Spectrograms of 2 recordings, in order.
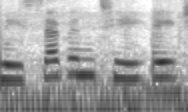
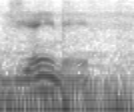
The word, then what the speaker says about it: Jame: Jame7t HOG dance. Hey, hold on. Why does the machine pronounce my name as Jamie? Like, not entirely wrong, I guess. But, like, my name is Jame.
